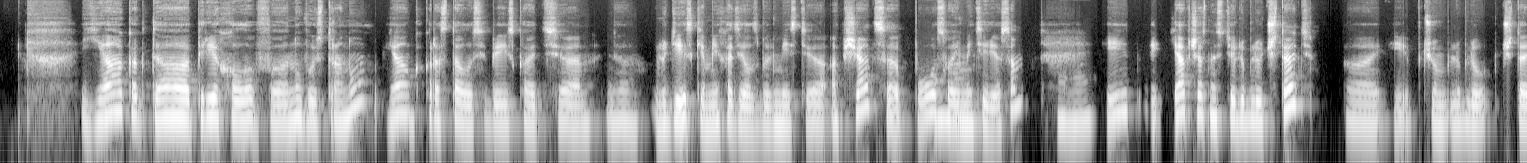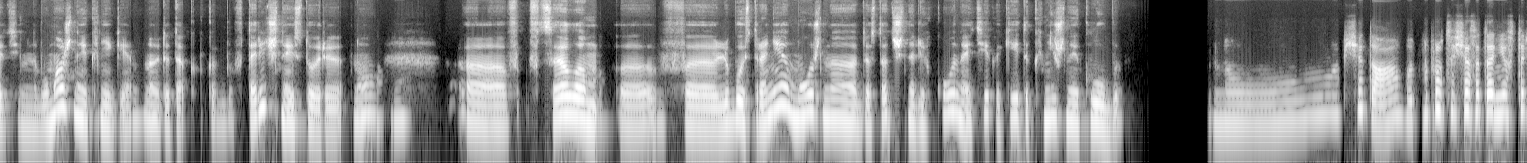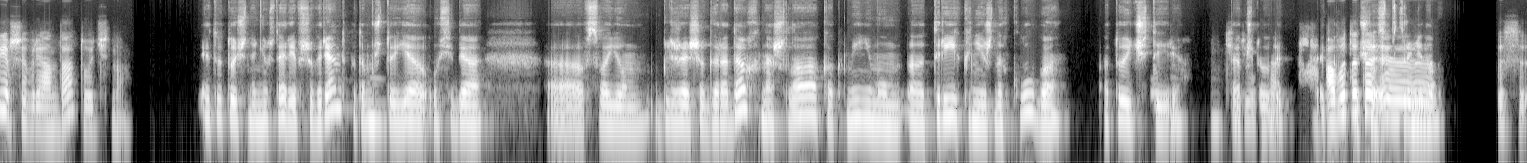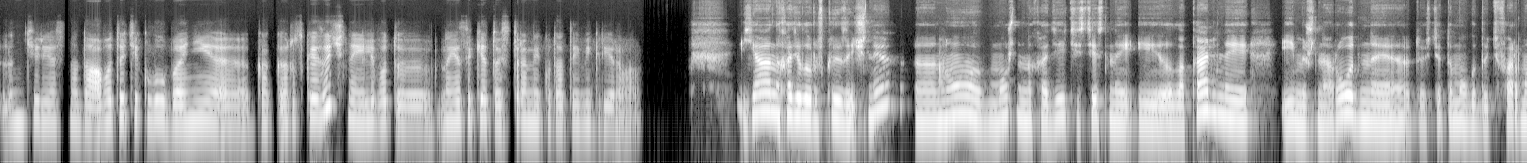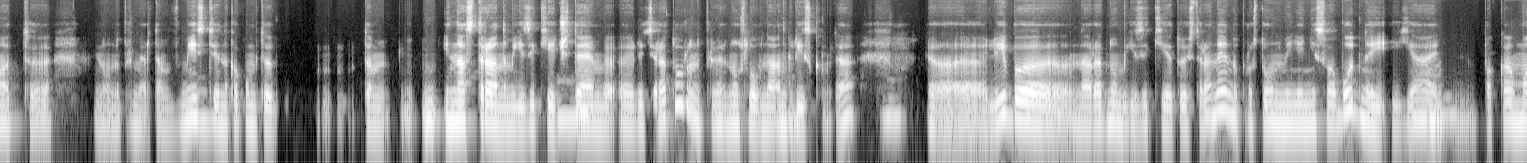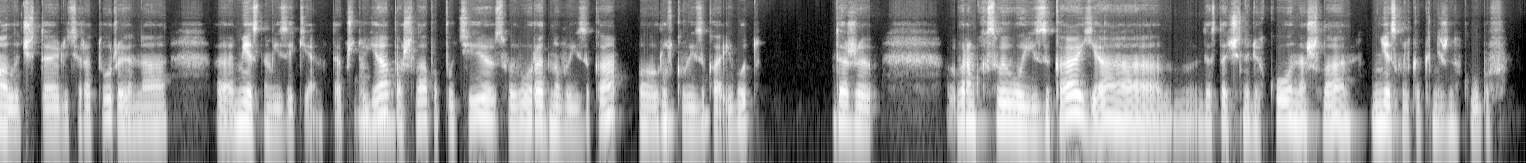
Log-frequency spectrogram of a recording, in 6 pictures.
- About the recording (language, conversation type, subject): Russian, podcast, Как понять, что ты наконец нашёл своё сообщество?
- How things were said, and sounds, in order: tapping; unintelligible speech; drawn out: "Ну"; unintelligible speech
